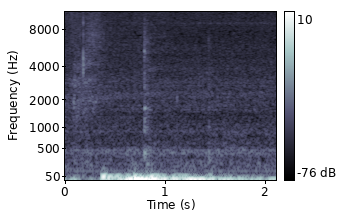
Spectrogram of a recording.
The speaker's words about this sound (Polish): Kurczę, tak słychać komputer?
